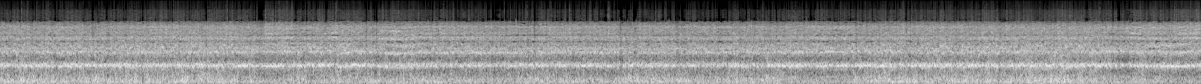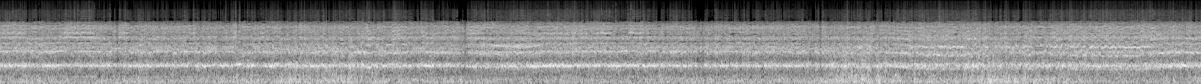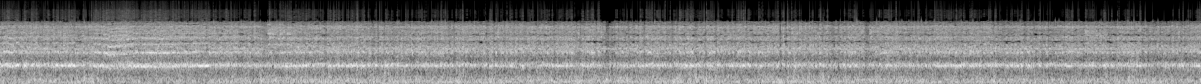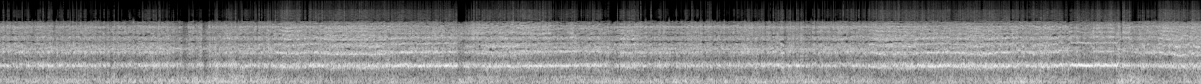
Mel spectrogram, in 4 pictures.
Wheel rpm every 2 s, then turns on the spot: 230, 230, 230, 230, 230, 230, 230, 230, 230, 230, 220, 210, 230, 230, 230, 240, 230, 230, 230, 230, 220, 230, 230, 230.
none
